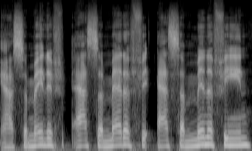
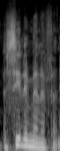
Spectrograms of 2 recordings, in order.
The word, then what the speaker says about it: acetaminophen: They said we are aware of the White House's statements regarding asame as acaminophene. Acetaminophen acetaminophen. Sorry, I can't pronounce that.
